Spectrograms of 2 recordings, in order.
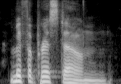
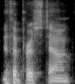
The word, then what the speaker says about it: mifepristone: Mifepristone. Mifepristone.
